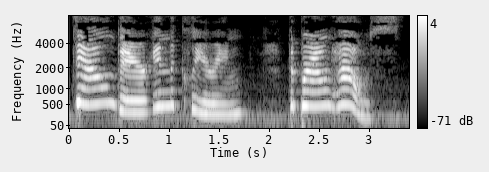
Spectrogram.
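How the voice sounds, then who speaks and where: Sassy, self-admiring little girl, acted by a woman, high swooping pitch, preening picture-book delivery. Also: sing-song, slow, sharp tone, full character voice. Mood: bragging. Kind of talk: children's picture book read-aloud.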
